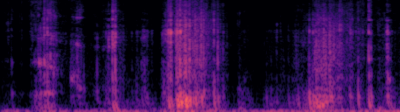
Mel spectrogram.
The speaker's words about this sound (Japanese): どうぞ召し上がってみてください。 いただきます。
